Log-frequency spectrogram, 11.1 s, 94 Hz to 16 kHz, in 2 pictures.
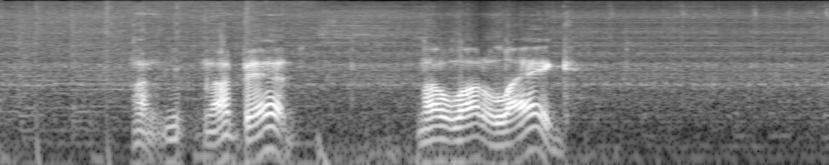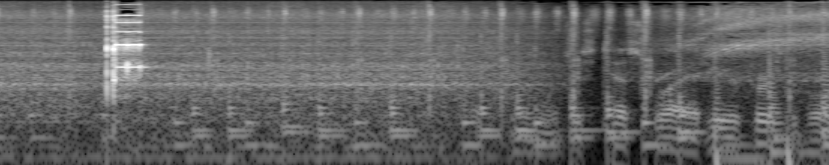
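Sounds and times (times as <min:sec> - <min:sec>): steady hiss: 0:00.0 - 0:09.3
faint background music: 0:00.0 - 0:11.0
loud electronic beep: 0:06.2 - 0:06.6.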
